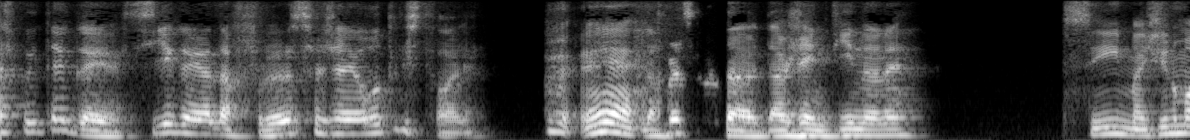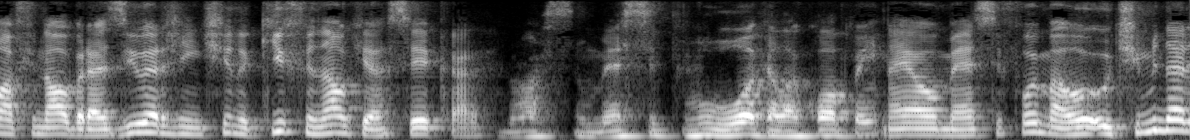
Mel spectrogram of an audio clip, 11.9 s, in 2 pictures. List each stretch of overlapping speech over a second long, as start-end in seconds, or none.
none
